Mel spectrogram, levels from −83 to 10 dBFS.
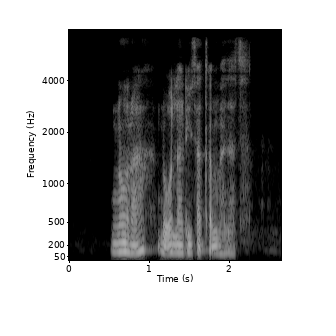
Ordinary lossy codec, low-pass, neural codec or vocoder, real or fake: MP3, 64 kbps; 7.2 kHz; codec, 44.1 kHz, 7.8 kbps, DAC; fake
